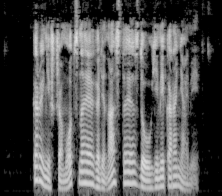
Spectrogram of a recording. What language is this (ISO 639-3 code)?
bel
